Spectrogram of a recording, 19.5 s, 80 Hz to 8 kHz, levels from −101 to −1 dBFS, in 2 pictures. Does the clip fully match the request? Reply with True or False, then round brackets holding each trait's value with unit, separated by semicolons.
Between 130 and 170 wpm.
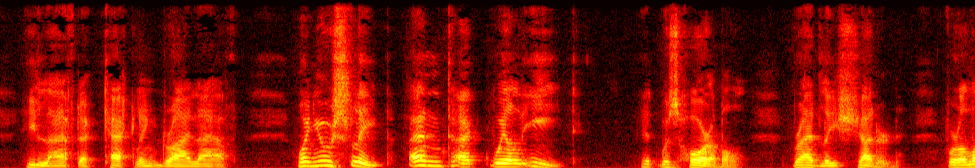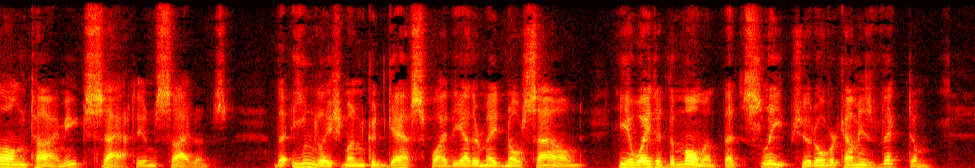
True (140 wpm)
